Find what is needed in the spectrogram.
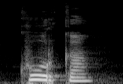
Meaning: chicken
- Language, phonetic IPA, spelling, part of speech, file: Ukrainian, [ˈkurkɐ], курка, noun, Uk-курка.ogg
